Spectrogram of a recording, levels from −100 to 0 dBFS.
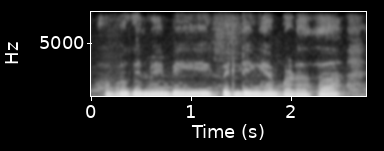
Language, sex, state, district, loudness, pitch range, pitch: Hindi, female, Jharkhand, Deoghar, -13 LUFS, 225-230 Hz, 225 Hz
